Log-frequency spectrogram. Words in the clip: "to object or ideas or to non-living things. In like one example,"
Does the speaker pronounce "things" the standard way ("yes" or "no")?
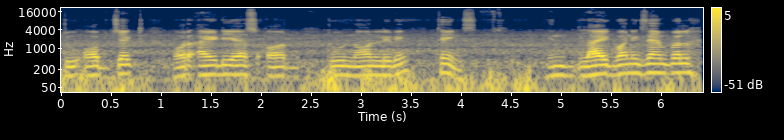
no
